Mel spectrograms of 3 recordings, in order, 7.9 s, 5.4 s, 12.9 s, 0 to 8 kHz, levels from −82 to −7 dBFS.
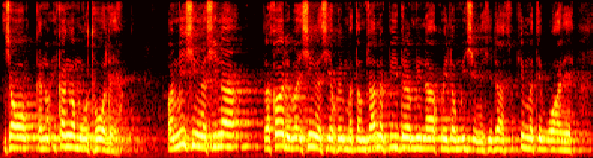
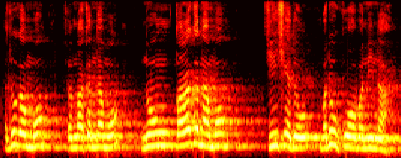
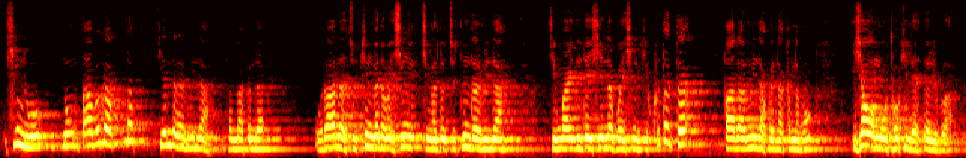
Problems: none marked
